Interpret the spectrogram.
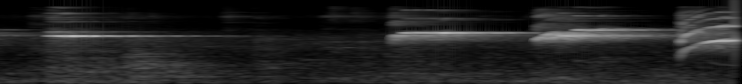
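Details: Caged male canary singing to prompt a female to mate: a clear steady whistle, a short pause, then two long bright whistled notes and a rising swept note.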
